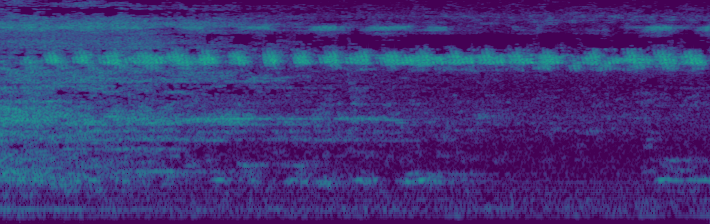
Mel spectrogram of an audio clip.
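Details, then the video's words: Countryside crickets at morning, giving a clear, high, pulsing chirp in a fast regular rhythm, with faint lower tonal notes scattered behind and a quiet rural background. "The beautiful sound of crickets chirping in the countryside in the morning"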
